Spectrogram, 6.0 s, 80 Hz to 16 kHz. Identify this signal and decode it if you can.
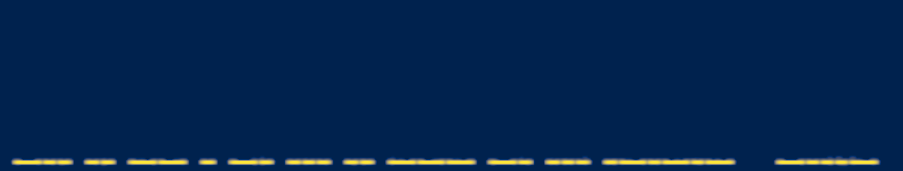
Morse code, heard as a keyed tone, about 25 wpm, 1000 Hz. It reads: DIMENSIONS. <BT>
